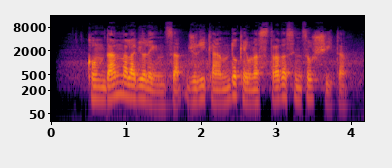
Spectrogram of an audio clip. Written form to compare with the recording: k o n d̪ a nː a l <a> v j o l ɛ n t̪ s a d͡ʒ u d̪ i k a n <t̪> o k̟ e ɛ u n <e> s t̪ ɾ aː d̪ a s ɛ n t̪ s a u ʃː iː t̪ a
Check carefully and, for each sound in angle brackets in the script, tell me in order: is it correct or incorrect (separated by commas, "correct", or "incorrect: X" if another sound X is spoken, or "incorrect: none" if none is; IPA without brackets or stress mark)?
correct, incorrect: d̪, incorrect: a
